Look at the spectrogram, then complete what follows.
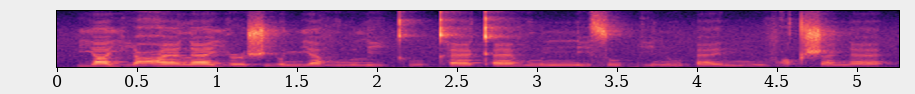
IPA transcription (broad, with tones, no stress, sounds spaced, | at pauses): j a˦ j i˨ ʕ æ˦ l æ˦ j ə˞˨ ʃ i˨ o̯ nʲ a˦ v u˦ l i˦˨ kʰ u˨ kʰ æ˦ kʼ æ˦ v u˦ nː i˦ s u˦ b i˦˨ n u˦ ʔ æ˨˦ e̯ mː u˨ v i˦ tˤ ʃ æ˨ n æ˦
